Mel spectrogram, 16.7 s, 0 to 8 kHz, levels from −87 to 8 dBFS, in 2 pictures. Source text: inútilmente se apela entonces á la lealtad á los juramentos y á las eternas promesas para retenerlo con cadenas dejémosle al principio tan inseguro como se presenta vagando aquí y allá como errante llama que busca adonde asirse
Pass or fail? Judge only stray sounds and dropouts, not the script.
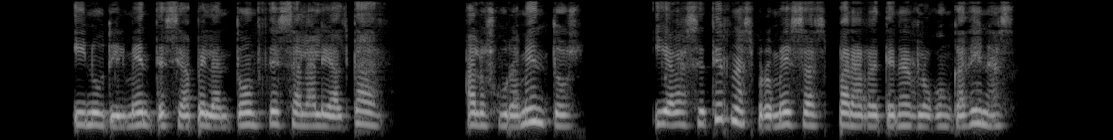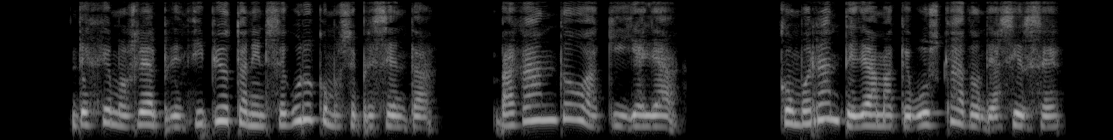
pass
